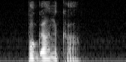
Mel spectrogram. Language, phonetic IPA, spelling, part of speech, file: Polish, [pɔˈɡãnka], poganka, noun, Pl-poganka.ogg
